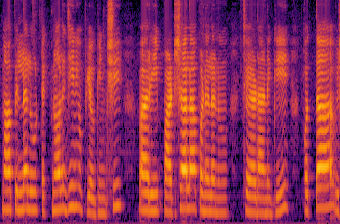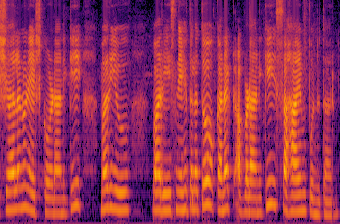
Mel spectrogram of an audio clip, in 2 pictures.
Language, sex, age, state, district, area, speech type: Telugu, female, 18-30, Andhra Pradesh, Konaseema, rural, spontaneous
